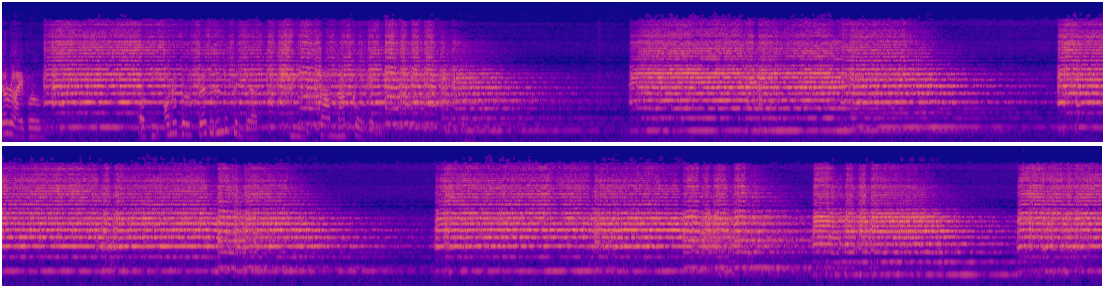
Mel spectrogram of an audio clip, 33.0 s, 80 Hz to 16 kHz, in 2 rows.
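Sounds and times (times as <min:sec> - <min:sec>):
trumpet fanfare: 0:00.0 - 0:33.0.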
